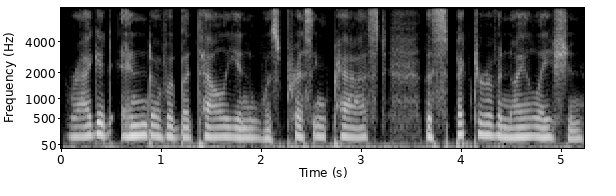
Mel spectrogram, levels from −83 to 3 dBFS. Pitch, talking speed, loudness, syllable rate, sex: 165 Hz, 150 wpm, -19 LUFS, 4.7 syllables/s, female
